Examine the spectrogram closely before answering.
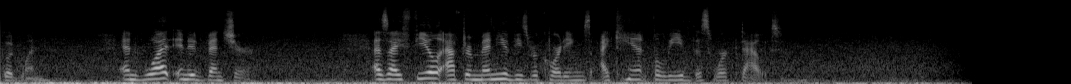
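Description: A woman speaks cheerfully and close up, outdoors.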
